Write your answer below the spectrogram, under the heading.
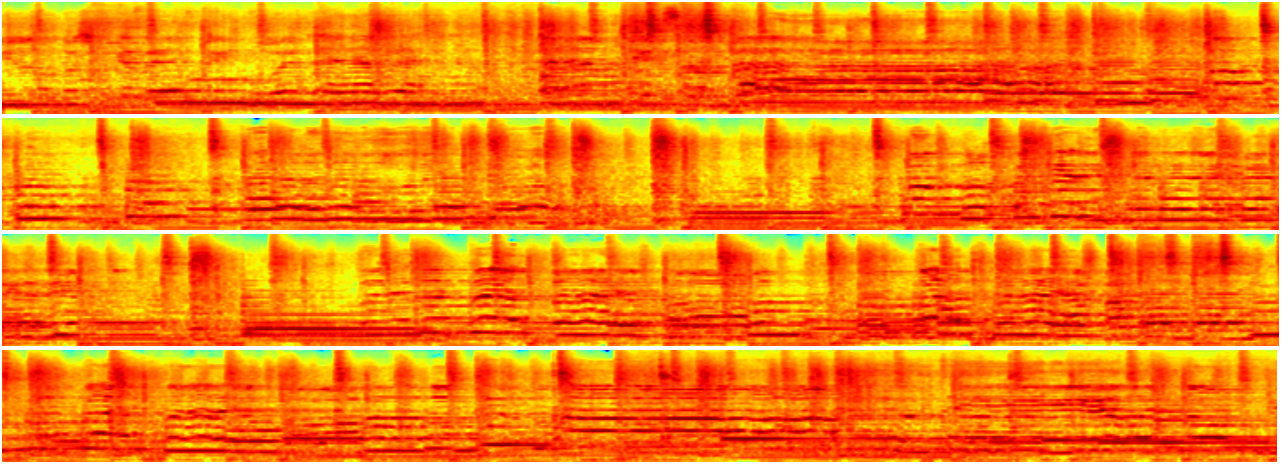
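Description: Live jazzy pop band playing a song: female lead vocals over stage keyboard, upright double bass and drum kit.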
